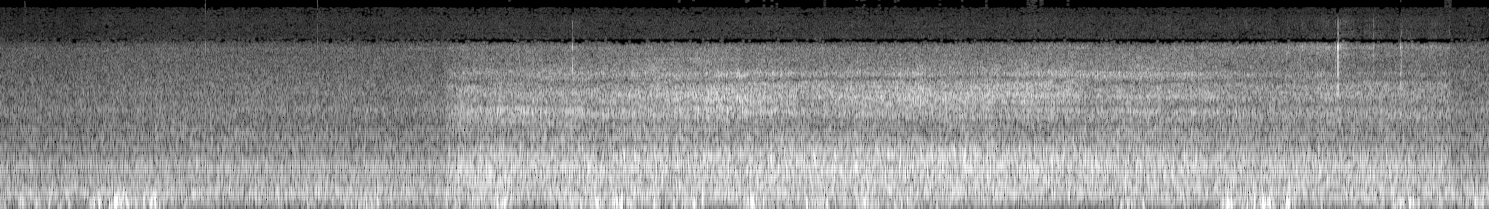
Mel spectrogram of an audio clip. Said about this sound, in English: This was a helicopter confirmation the Lord sent me the other night, family.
